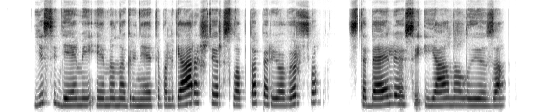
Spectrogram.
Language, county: Lithuanian, Vilnius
